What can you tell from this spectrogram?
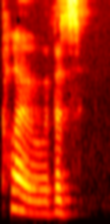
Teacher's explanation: washing the dishes we would just say cloths cloths so different to clothes because clothes is voiced but the same positions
